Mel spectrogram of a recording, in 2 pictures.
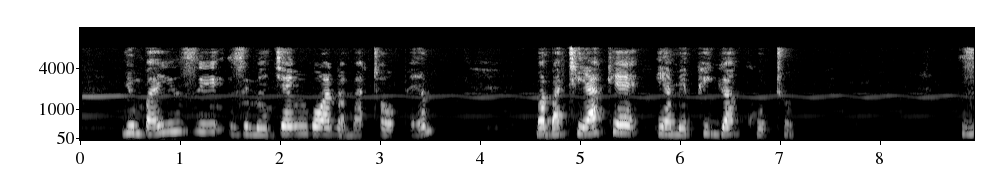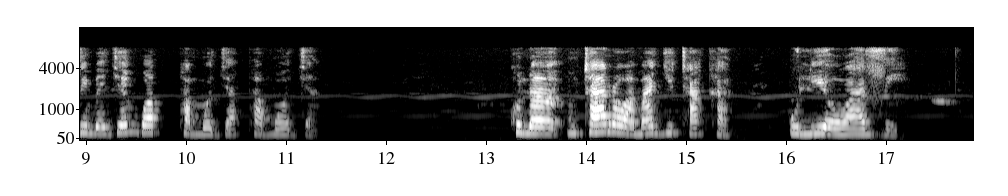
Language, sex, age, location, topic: Swahili, female, 36-49, Nairobi, government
